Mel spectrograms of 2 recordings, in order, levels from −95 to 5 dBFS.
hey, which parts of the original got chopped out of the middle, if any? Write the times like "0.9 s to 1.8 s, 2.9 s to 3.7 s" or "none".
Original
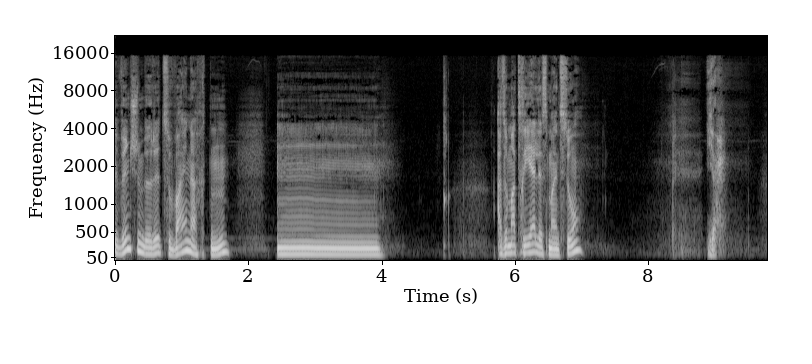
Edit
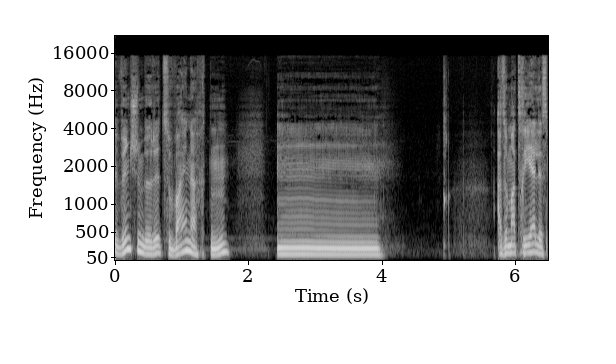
none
